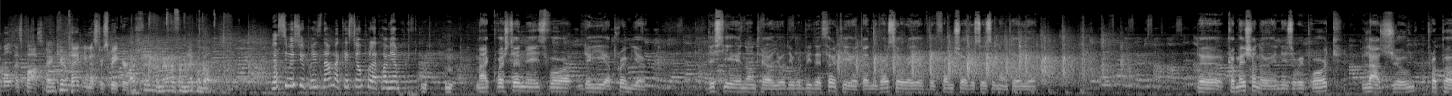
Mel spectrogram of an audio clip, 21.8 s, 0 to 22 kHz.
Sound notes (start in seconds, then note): 7.3 speaking in french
